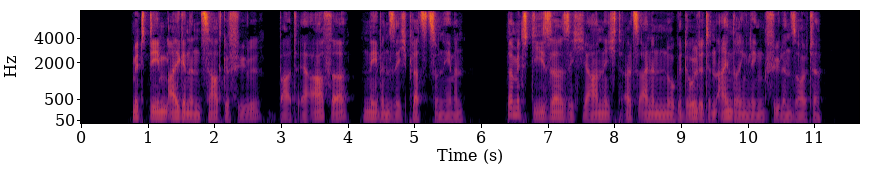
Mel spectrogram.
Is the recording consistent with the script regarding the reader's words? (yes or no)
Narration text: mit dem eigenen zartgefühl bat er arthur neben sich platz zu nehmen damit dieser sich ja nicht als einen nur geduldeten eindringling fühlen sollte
yes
